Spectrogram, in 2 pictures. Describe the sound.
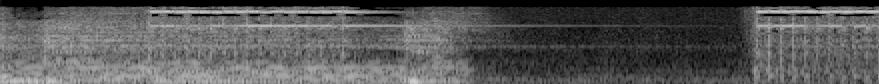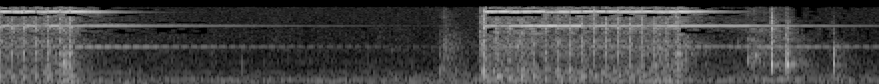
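Telephone ringing in three bright, trilling bursts, each lasting one to two seconds and separated by short pauses. The ringing is fairly loud, with no voices.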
